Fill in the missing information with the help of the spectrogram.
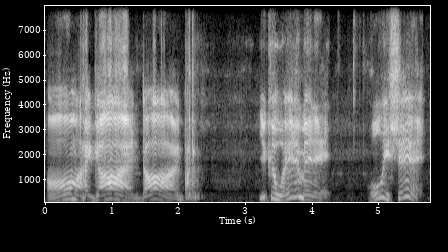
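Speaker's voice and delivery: slow, loud, fed-up groan at the dog; exasperated. Real, not acted. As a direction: scold the pushy dog, half laughing. Dog jumping at the food.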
